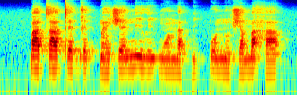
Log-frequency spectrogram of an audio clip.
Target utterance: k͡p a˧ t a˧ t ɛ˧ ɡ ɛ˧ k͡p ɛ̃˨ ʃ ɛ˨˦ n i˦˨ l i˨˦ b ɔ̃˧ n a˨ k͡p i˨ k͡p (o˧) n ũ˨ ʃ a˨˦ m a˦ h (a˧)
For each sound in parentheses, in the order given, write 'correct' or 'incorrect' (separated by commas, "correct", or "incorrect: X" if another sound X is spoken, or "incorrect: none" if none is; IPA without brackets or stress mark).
correct, correct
